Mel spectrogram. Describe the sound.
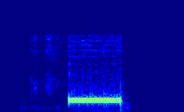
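A single short electronic phone tone, one steady mid-pitched beep lasting under half a second, loud and clean after a faint murmur.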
